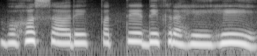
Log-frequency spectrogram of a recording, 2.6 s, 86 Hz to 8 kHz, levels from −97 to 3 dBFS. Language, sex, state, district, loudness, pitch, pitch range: Hindi, female, Madhya Pradesh, Bhopal, -14 LUFS, 250 Hz, 245-270 Hz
